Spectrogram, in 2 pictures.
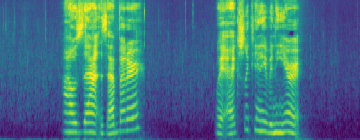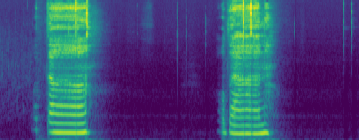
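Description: A young woman sings short, drawn-out notes close to a microphone.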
